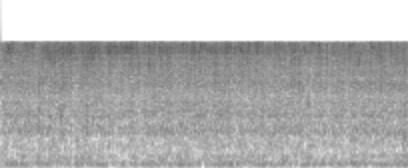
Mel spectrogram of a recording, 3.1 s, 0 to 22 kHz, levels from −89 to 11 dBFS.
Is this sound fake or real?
real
